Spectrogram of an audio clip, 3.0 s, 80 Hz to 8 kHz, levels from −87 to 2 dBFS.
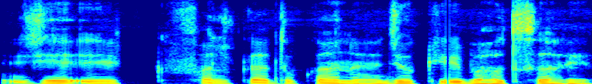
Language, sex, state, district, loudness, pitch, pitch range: Hindi, male, Bihar, Lakhisarai, -26 LUFS, 125 Hz, 125-130 Hz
